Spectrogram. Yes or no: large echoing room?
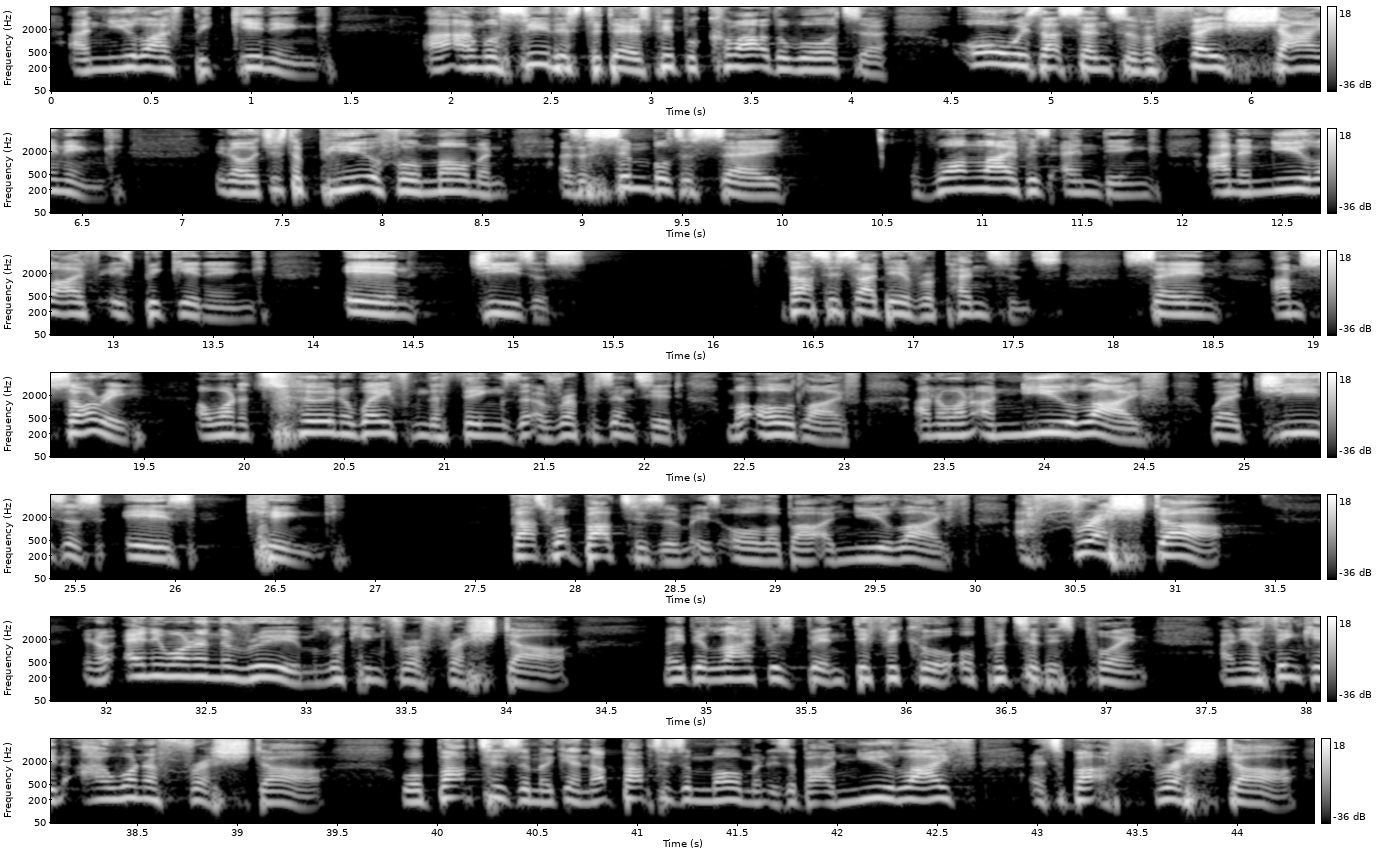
yes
